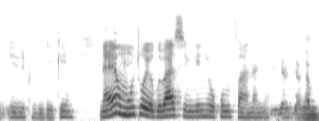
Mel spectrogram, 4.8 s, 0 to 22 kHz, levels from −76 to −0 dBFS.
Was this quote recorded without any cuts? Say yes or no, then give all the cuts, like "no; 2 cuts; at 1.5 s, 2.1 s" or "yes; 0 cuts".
yes; 0 cuts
